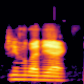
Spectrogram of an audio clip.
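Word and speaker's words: Gene Luen Yang: But I'm hearing that you need to read, you're going to have to help me say the name right, Jing Luen Yang's essay. – Jing Luen Yang.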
